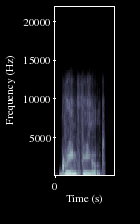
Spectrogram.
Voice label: "Greenfield", Indian

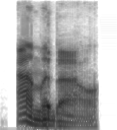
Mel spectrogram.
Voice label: "amadou", British

